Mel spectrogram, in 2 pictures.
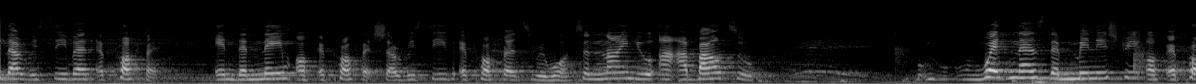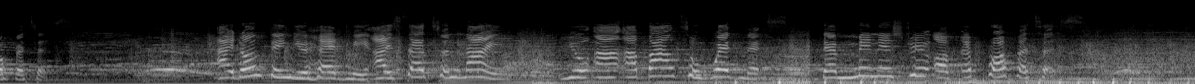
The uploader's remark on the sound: on Day Three of The Proton Convention at The Fountain of Life Cathedral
